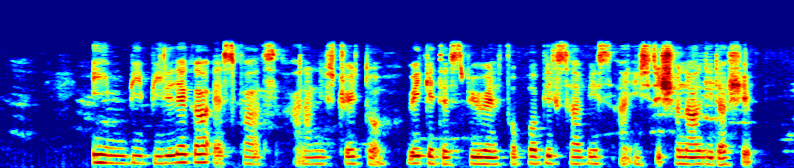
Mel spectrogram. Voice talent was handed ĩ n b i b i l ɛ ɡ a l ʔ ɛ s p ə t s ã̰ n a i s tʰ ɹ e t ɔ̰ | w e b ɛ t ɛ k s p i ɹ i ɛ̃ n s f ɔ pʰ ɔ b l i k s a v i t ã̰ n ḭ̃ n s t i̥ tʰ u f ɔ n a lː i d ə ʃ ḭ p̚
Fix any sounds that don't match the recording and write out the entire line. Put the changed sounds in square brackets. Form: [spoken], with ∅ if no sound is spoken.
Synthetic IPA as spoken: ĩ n b i b i l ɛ ɡ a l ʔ ɛ s p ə t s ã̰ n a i s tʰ ɹ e t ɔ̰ | w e [ɡ] ɛ t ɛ k s p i ɹ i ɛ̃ n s f ɔ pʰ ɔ b l i k s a v i [s] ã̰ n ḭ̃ n s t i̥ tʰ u [ʃ] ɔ n a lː i d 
